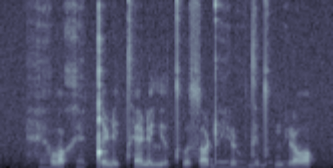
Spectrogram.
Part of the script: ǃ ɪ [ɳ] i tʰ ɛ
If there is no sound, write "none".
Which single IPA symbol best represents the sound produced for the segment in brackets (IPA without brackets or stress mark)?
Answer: ɳ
